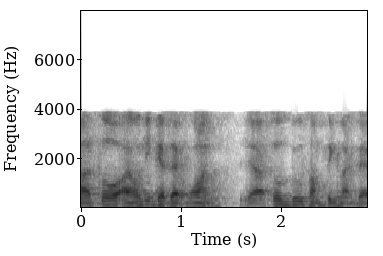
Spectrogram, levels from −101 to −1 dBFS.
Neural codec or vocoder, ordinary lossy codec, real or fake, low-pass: codec, 16 kHz, 4 kbps, X-Codec, WavLM features, trained on Multilingual LibriSpeech; AAC, 16 kbps; fake; 7.2 kHz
